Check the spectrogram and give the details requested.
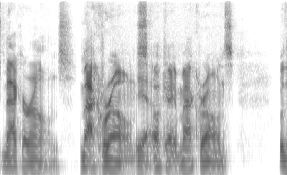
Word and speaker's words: macarons: There's macaroons and macarons. Is it 1-0 or 2? 1-0. Then it's macarons.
